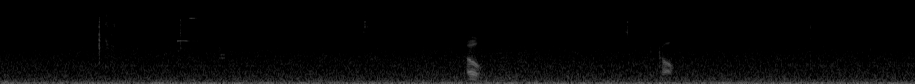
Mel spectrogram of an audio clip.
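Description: Poker chips clink on a table.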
